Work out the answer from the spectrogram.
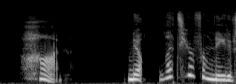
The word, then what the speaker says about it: haan: In Hindi, we say HAAN.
